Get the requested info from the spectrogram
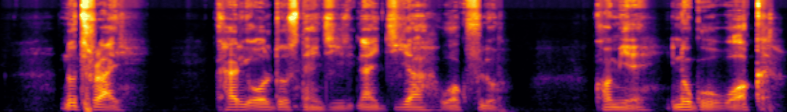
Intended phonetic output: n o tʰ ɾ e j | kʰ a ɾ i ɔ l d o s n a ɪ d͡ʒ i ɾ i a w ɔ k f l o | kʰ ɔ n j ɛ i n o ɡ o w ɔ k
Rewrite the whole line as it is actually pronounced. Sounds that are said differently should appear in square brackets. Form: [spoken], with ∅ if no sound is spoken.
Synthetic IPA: n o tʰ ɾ [a] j | kʰ a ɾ i ɔ l d o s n a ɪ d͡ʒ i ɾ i a w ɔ k f l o | kʰ ɔ [m] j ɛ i n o ɡ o w ɔ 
